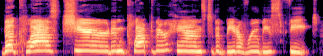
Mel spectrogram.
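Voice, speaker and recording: A woman's voice: very high voice, steady tone, slow, bright, forceful tone. A woman reading a storybook aloud to young children, expressively, with simple explanatory asides. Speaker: storybook reader.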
